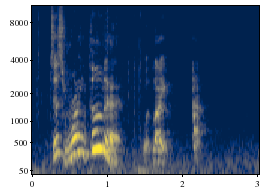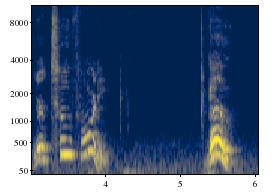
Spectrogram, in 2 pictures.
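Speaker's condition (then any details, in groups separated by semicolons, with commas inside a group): No condition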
